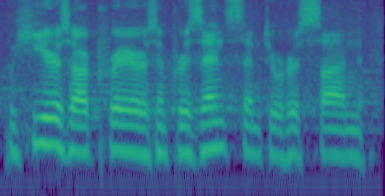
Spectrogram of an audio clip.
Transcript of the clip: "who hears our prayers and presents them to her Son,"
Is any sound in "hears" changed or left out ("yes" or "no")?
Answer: no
